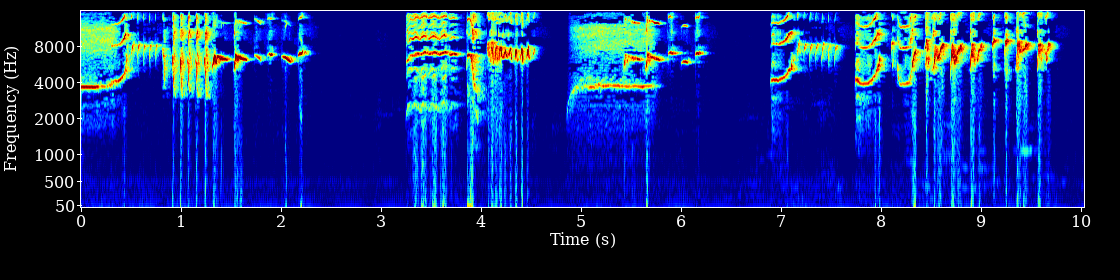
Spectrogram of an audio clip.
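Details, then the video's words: Caged orange-headed thrush singing sapu jagat style while spreading its tail: bursts of shrill, very high whistles, sweeping slurs and fast trilled chatter, separated by brief silences. "anis merah sapu jagat, buka ekor"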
